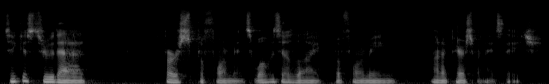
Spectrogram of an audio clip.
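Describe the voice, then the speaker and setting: A man with a very low voice hosts a podcast. He asks his questions in a relaxed, casual way, often using "um" and "like". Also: normal speed. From United States. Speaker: podcast host. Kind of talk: casual interview chat.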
